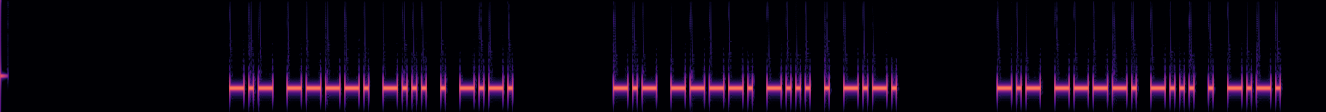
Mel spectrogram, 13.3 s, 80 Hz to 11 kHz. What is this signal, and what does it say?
Morse code, heard as a keyed tone, about 25 wpm, 700 Hz. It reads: K9BEC K9BEC K9BEC
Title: USA Call Signs - 5 Characters - Repeated 3x - 25wpm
